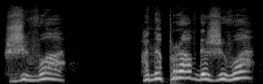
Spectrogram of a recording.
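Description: A woman's voice: fairly high pitch, animated, slow pace, slightly rough, no echo, clean studio sound, exaggerated voice. A woman voicing a fierce young warrior. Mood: stunned. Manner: growling, forceful. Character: fierce young male warrior, grim and tormented.

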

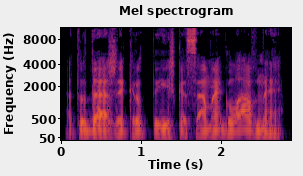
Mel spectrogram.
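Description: A man's voice: a bass voice, unhurried, a bit bright, no room sound, studio quality. A man reading an audiobook, voicing a coarse, bossy male thug who swears and barks orders. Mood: gloating.

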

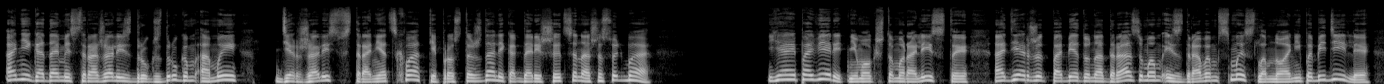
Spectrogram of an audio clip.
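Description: Guy doing a rusty old robot, pitched up high, dead dry mic. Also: animated, moderate pace, no room sound, natural voice. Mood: explaining. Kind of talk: audiobook narration.

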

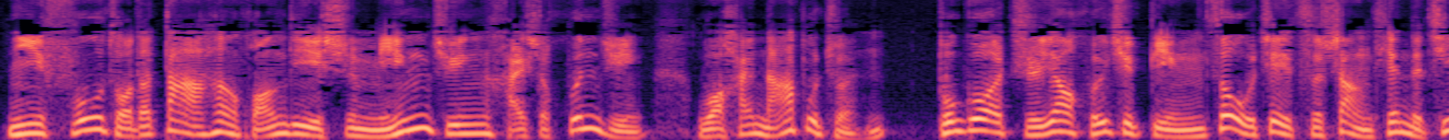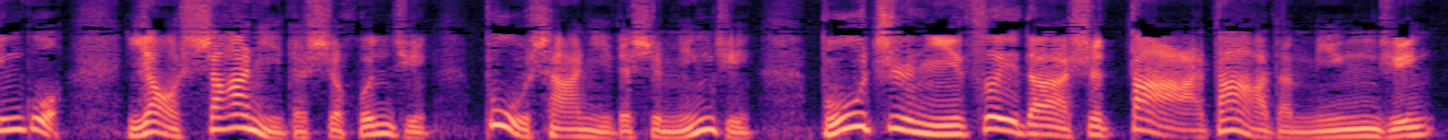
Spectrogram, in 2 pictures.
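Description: A man's voice: mid-range voice, sing-song, moderate pace, few pauses, husky, no echo, studio quality, pitched above the performer's own voice. A man voicing a sly, unflappable male Han court jester-scholar who talks in a teasing, self-assured drawl. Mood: pleading.

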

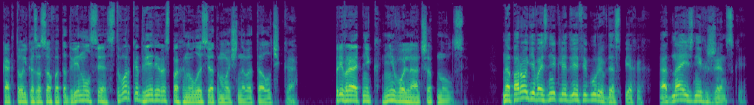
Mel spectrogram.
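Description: A man narrating an audiobook in a steady, measured way. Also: fairly low pitch.

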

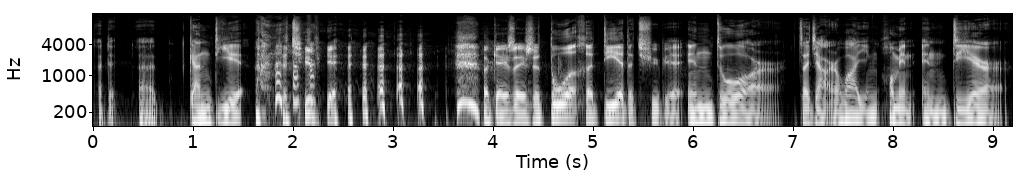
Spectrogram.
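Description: Lowish in pitch but with big swings, the man speaks at a moderate pace as he teaches English pronunciation on the radio. He goes patiently step by step, saying "OK" and "嗯" often. Recorded in a radio studio, the audio is clean with no room sound.

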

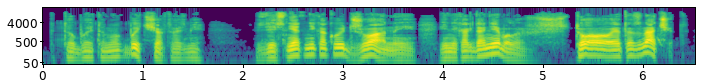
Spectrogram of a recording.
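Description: A man's voice: sits low, big pitch swings, moderate pace, no echo, clean studio sound, voice pushed up. A man voicing a bold, impulsive young squire who speaks in fervent exclamations, in a read-aloud story. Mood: puzzled.

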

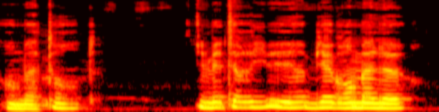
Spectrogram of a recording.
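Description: A tearful, whining sixteen-year-old boy, as a man reads him, set a little higher than the narrator's own voice. He pleads in a clumsy, pitiful way in a storybook reading. The tone is warm and dark underneath. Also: animated, moderate pace, muffled recording.

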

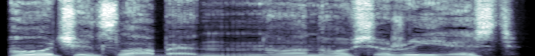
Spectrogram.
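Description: A calm, enigmatic field medic, as a male audiobook reader puts him on, speaking slowly and drawing out each phrase. His tone is dark and mellow, and the recording is dry and close. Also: a little high, husky, no room sound, pitched above the performer's own voice, full character voice. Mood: detached. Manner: slow, detached, drawn out.

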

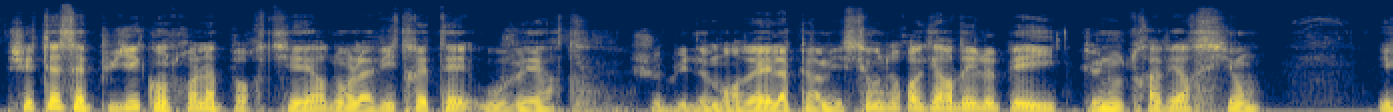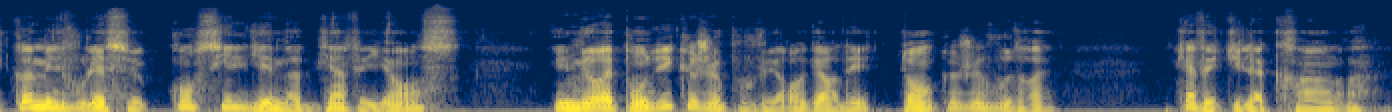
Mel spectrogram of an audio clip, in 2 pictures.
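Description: A male narrator reads a classic novel aloud with expressive phrasing. His mid-pitched voice moves up and down a lot. The recording is close and dry. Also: normal speed, no room sound. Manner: expressive, with a wide pitch range. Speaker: audiobook narrator. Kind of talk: literary audiobook narration.

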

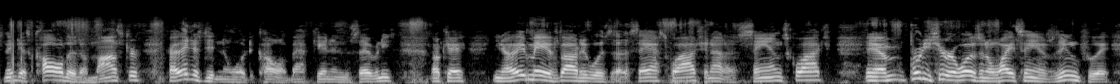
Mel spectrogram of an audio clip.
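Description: A host with a high voice delivers a rambling comic monologue, playfully teasing, chuckling and restarting his sentences. He records it himself on a phone, so the quality is low and a faint hum sits underneath.

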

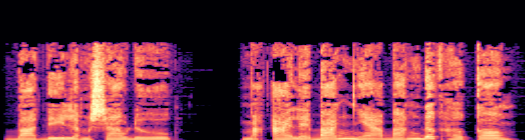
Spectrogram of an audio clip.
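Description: A woman voicing a poor, grieving old village grandmother who murmurs softly and slowly to her granddaughter. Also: fairly low pitch, lively intonation, dry recording, studio quality. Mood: tender, sorrowful. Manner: soft, slow confiding murmur.

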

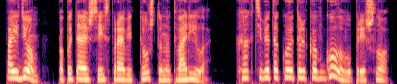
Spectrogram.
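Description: A woman's voice: medium pitch, expressive, fairly quick, a little mellow, dry recording, studio quality, pitched above the performer's own voice, close to an everyday voice. Woman reading a grumbling stern colonel. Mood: gruff. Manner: gruff, grumbling.

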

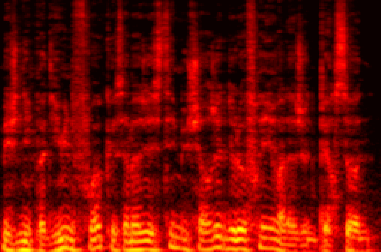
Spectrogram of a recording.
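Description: A man's voice: mid-range voice, brisk, warm tone, slightly rough, lightly acted. A man voicing an aged, mannered court duke who mocks and lectures in an affected, theatrical way. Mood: sly mocking.

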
